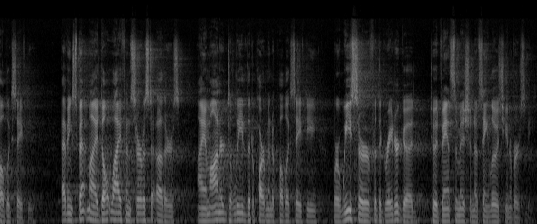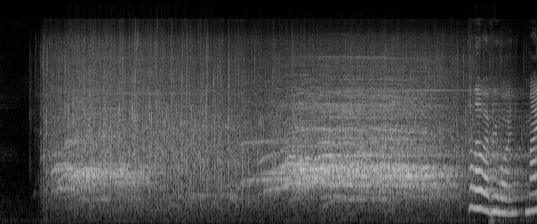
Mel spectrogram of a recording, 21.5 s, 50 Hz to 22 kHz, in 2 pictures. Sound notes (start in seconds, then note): 6.3 cheers and applause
